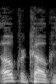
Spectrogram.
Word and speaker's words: Ocracoke: That doesn't look like it's spelled at all to me, but Ocracoke is what they say.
